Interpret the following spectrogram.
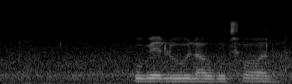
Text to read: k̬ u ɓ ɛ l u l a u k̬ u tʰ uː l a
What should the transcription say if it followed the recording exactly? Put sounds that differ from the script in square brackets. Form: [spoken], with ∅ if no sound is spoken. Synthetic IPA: k̬ u ɓ [e] l u l a u k̬ u tʰ [ɔː] l a

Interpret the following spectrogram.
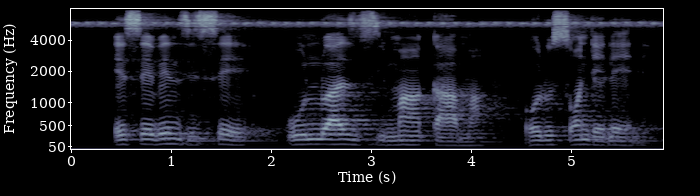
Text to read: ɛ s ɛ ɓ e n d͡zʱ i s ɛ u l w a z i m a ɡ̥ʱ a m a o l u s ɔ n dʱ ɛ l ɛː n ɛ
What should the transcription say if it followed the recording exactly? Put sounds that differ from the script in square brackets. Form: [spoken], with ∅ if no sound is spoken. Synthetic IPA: ɛ s ɛ ɓ e n d͡zʱ i s ɛ u l w a z i m a ɡ̥ʱ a m a o l u s ɔ n dʱ ɛ l ɛː n ɛ

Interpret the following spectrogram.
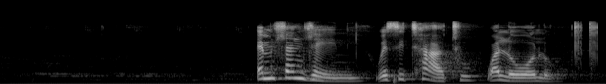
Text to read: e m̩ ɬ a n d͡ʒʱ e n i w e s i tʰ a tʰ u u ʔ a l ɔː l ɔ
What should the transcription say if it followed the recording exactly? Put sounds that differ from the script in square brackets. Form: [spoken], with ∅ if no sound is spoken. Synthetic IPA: e m̩ ɬ a n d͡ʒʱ e n i w e s i tʰ a tʰ u [w] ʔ a l ɔː l ɔ

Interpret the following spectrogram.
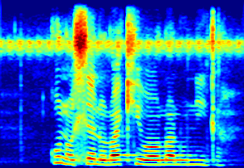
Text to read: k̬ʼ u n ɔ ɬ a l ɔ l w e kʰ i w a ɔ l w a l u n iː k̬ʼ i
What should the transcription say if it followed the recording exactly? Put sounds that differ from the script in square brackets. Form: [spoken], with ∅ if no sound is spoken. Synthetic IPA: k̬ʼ u n ɔ ɬ [ɛ] l ɔ l w [a] kʰ i w a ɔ l w a l u n iː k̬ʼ [a]

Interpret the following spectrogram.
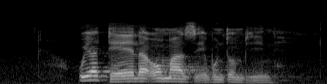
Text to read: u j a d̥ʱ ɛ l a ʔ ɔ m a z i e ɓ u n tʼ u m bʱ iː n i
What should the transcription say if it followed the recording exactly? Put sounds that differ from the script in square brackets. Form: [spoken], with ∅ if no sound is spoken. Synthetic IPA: u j a d̥ʱ ɛ l a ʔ ɔ m a z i e ɓ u n tʼ [o] m bʱ iː n i

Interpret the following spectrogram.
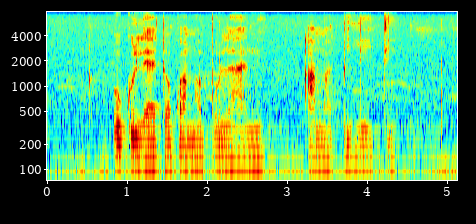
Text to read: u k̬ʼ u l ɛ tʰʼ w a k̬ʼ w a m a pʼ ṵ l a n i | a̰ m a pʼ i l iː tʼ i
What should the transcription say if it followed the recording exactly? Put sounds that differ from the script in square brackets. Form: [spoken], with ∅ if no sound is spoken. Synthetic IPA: u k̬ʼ u l ɛ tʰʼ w a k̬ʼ w a m a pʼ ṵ l a n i | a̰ m a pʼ i l iː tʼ i

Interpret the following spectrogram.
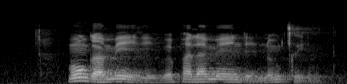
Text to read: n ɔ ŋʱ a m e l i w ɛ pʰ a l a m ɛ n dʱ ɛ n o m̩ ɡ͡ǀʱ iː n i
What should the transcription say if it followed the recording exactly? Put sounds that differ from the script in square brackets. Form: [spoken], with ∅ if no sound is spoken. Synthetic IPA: [m] ɔ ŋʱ a m e l i w ɛ pʰ a l a m ɛ n dʱ ɛ n o m̩ ɡ͡ǀʱ iː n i

